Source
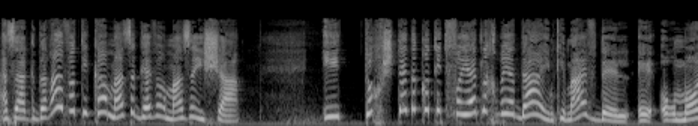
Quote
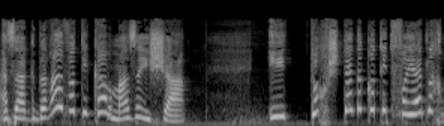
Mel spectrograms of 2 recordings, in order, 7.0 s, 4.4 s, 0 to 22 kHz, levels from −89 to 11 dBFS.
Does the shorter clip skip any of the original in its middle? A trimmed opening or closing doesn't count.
yes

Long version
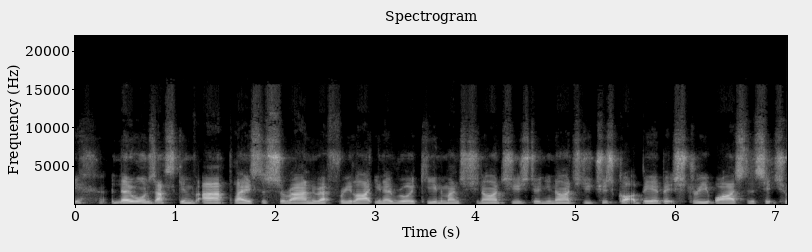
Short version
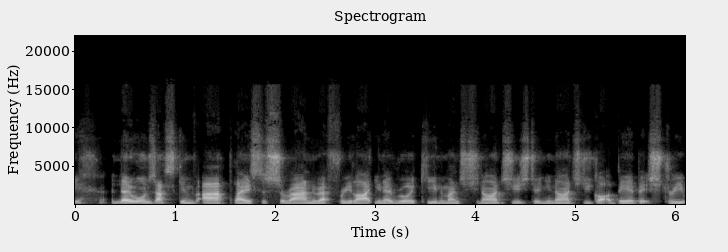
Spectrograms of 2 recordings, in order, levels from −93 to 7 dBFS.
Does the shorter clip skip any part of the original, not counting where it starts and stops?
yes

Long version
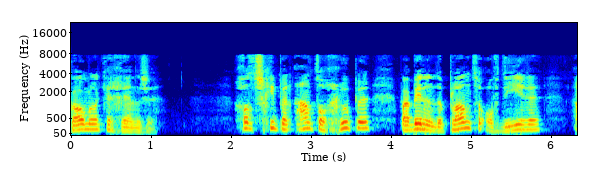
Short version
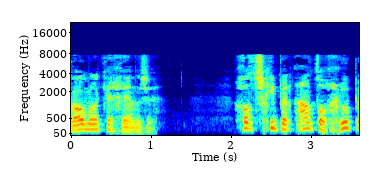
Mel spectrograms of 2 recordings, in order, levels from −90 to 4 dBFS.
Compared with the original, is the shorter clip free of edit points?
yes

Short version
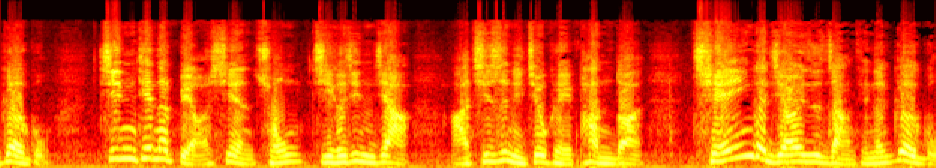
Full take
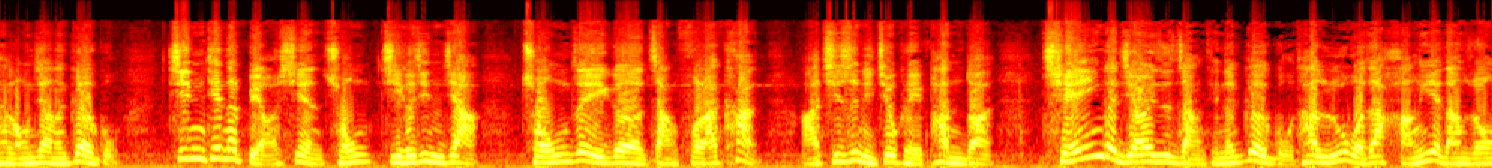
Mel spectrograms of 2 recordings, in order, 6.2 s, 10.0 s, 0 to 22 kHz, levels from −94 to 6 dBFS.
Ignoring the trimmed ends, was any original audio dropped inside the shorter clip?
yes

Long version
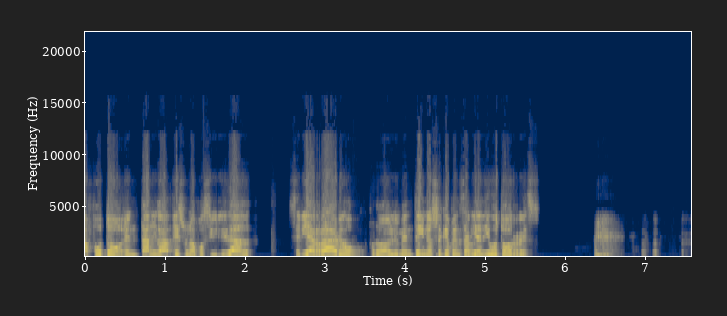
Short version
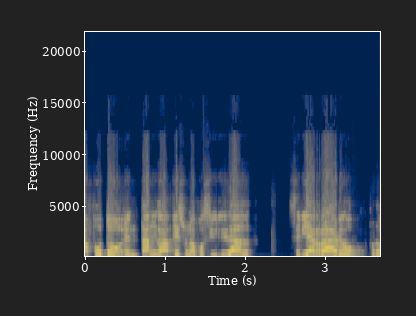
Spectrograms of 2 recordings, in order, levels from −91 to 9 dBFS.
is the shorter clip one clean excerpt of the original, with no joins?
yes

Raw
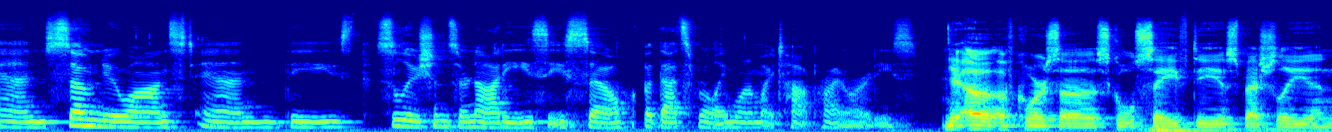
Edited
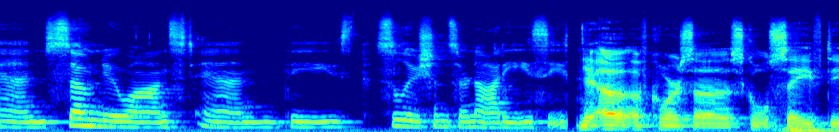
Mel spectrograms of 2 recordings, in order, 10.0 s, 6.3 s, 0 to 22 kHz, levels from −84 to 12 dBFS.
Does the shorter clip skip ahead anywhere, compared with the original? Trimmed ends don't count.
yes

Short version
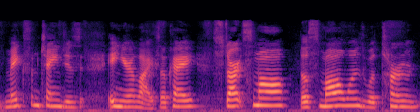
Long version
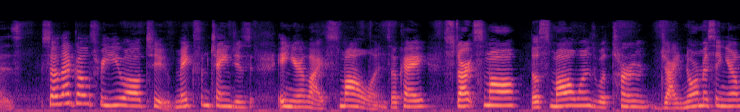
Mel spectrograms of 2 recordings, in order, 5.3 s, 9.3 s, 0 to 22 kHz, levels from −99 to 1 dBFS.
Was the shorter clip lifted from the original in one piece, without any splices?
no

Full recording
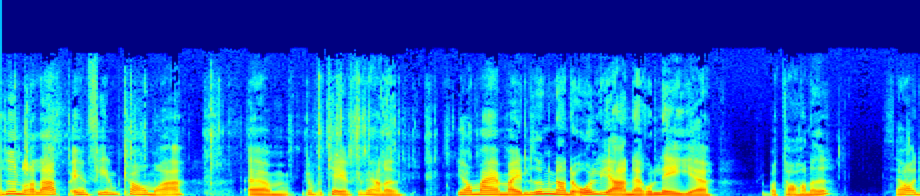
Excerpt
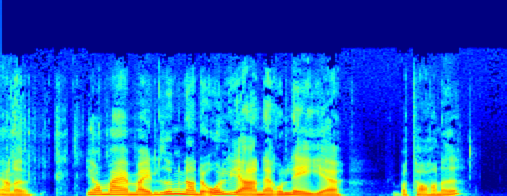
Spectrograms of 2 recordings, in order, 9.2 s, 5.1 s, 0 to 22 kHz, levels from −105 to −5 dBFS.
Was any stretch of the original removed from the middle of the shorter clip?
no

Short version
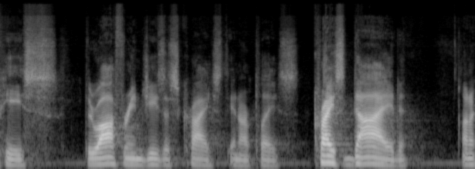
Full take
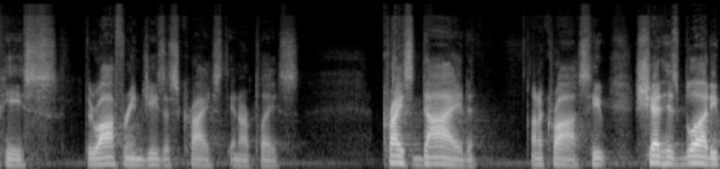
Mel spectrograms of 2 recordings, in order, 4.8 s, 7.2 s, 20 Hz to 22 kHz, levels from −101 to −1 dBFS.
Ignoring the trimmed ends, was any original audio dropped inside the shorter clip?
yes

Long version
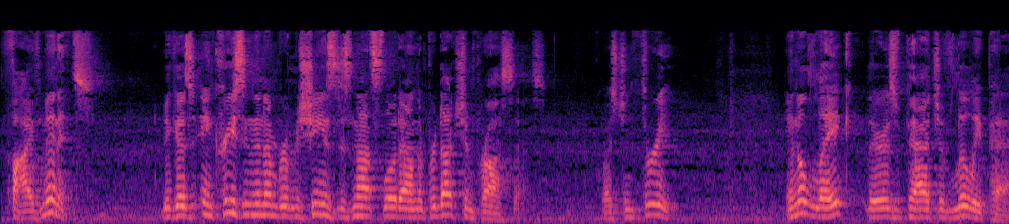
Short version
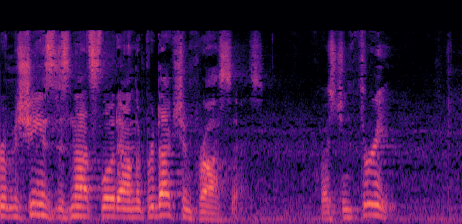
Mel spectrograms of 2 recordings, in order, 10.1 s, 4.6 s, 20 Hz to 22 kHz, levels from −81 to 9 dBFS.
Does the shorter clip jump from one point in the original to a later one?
no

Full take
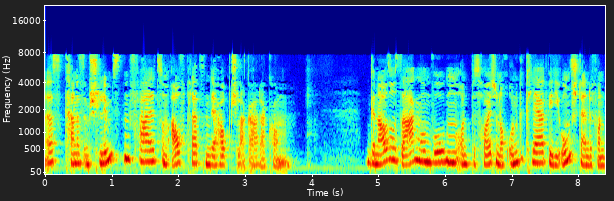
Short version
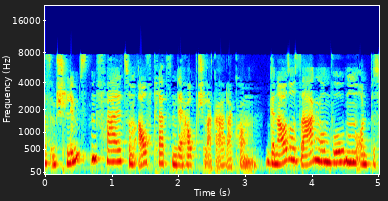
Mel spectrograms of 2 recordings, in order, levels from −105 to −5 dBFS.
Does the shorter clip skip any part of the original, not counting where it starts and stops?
yes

